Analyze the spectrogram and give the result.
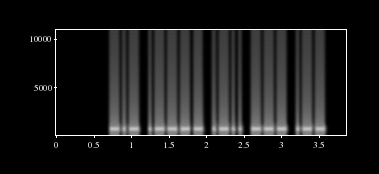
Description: Morse code, heard as a keyed tone, about 28 wpm, 700 Hz. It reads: K1LOW
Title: USA Call Signs - 5 Characters - Repeated 3x - 28wpm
